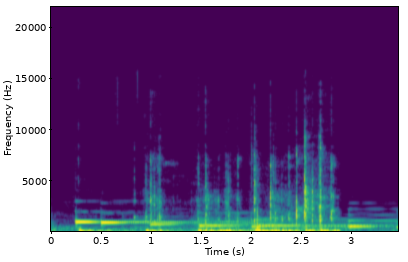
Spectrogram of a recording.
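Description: Keys clatter on a computer keyboard in a quick burst of close, crisp clicks, pausing briefly before a final few taps.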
